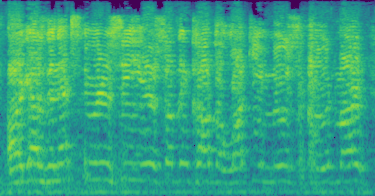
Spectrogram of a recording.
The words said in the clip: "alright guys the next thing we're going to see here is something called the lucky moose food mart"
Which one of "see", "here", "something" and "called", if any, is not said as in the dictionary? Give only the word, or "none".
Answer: none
